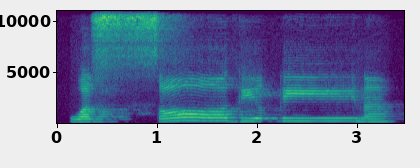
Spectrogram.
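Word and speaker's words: الصادقين: Jadi langsung dibaca wassadiqina, masuk ke huruf shad. Kalau idhar komariah tadi bacanya kan alnya terbaca. Misalnya wal ardi. Kalau idgham syamsiyah alnya tidak terbaca. Wassadiqina, masuk ke huruf shad.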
